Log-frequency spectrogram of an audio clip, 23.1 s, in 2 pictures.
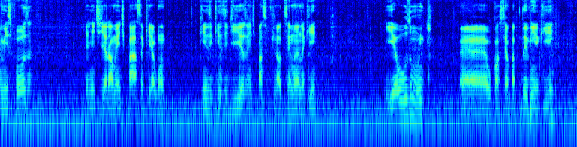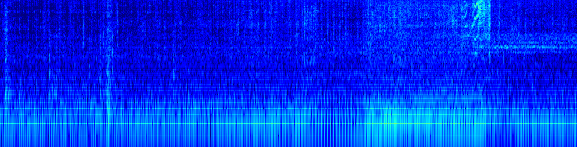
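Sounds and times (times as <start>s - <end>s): car engine running: 0.0s - 23.0s
tyre and road noise: 0.0s - 23.0s.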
